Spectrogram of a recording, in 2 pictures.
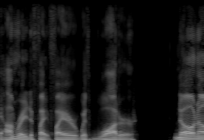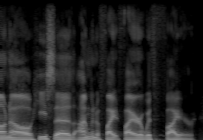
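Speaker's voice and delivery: ordinary talk, nothing marked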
